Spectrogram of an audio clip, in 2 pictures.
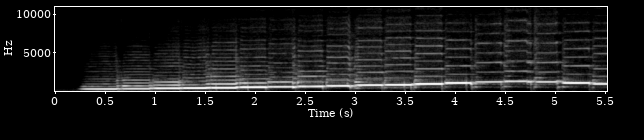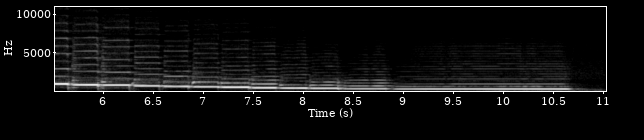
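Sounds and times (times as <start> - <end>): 
alto recorder in F: 0.2 - 10.8.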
